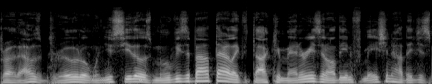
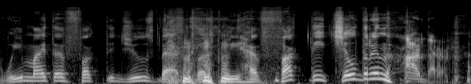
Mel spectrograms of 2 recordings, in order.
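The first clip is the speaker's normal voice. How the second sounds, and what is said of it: Weak attempted German accent. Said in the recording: “You don't have a German accent? ... That's Russian. ... I got a fucking German accent. I'll work on it”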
